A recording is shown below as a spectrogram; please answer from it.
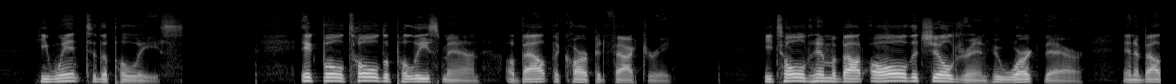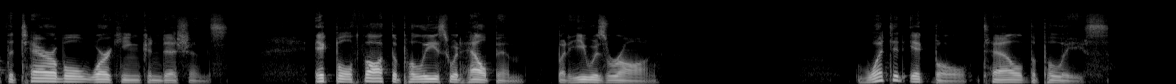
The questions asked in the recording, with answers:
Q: What did Iqbal tell the police?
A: Iqbal told the police about all the children who worked at the carpet factory and about the terrible working conditions.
